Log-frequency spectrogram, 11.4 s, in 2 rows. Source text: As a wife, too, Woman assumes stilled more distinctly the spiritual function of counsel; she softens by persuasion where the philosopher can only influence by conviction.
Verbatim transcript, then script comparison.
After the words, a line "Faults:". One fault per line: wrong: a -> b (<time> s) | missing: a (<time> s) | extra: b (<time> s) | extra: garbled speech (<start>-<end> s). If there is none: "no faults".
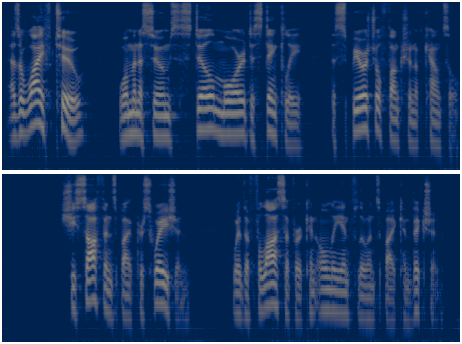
As a wife, too, Woman assumes still more distinctly the spiritual function of counsel; she softens by persuasion where the philosopher can only influence by conviction.
Faults:
wrong: stilled -> still (2.2 s)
